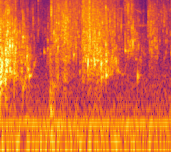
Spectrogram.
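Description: Water trickles faintly and steadily, a soft continuous dribble with small splashy bursts, heard close and alone without talk.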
